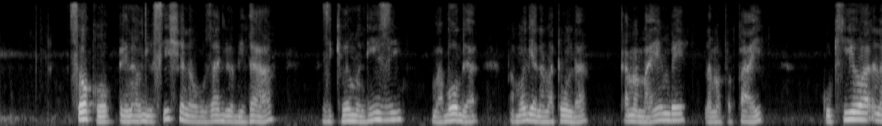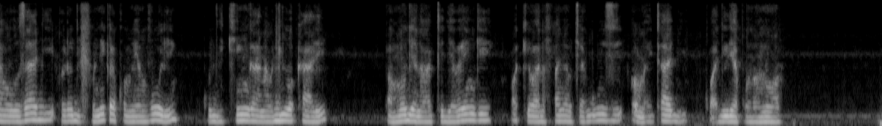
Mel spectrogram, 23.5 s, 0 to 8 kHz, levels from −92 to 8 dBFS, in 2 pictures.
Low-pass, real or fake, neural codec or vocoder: 7.2 kHz; fake; codec, 16 kHz, 4 kbps, FreqCodec, smaller model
